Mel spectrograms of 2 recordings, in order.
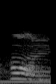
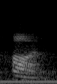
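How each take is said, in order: First: The syllable has an 'o' vowel. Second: The syllable has an 'a' vowel. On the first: The speaker calls it right. "make sure you're pronouncing it kon" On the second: The speaker calls it wrong. "not kan"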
